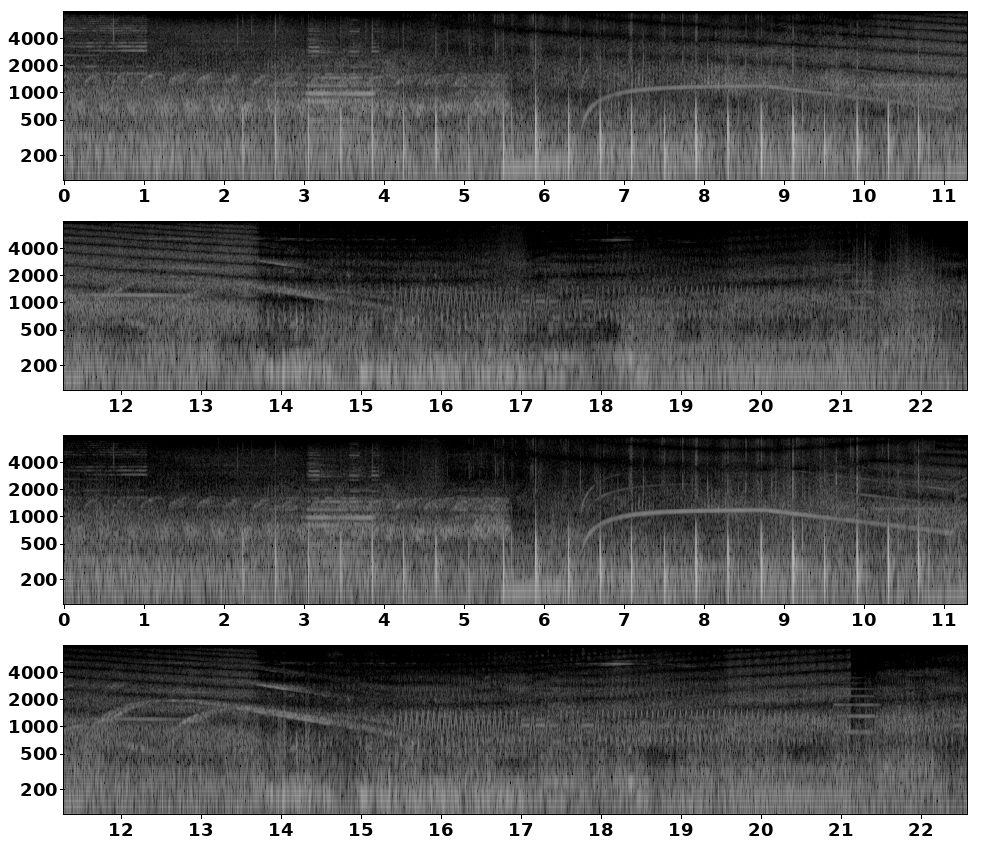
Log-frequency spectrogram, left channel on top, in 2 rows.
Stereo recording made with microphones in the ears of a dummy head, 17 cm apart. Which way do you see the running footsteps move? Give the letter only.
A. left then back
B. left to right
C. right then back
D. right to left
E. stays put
B.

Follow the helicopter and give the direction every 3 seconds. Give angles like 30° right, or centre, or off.
60° left, 60° left, 50° left, 40° left, 20° left, 30° right, 60° right, 70° right.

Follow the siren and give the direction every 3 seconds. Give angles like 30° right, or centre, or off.
50° left, centre, 30° right, 40° right, 50° right, 50° right, 50° right, 50° right.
